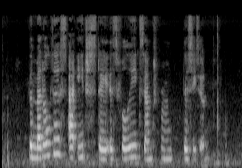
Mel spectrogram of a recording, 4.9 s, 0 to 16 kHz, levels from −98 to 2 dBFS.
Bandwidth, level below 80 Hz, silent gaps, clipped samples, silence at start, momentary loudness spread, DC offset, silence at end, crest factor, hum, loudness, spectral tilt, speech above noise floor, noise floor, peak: 11.5 kHz; -60 dBFS; none; under 0.1%; 0.15 s; 14 LU; under 0.1%; 0.3 s; 18 dB; none; -26 LUFS; -4.5 dB/octave; 26 dB; -52 dBFS; -8 dBFS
